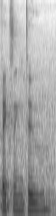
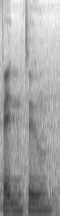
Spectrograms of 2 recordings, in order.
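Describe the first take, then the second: First: The word ends with a full "ing" sound. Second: The word ends in "in" without a g.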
